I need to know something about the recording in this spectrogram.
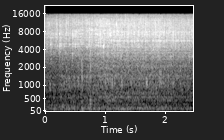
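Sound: water running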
